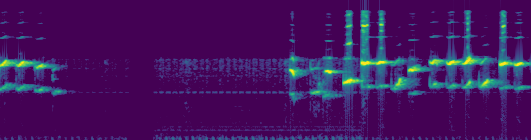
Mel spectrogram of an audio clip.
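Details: A pet male cockatiel whistles a melodic tune of clear, sliding notes in quick succession while standing on his wooden stand; he sings happily for hours. The clip is song-training audio.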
